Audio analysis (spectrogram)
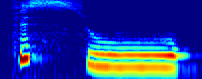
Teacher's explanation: je ne prononce pas le ya, la voyelle longue. Ici dans fi, je ne prononce pas le ya.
